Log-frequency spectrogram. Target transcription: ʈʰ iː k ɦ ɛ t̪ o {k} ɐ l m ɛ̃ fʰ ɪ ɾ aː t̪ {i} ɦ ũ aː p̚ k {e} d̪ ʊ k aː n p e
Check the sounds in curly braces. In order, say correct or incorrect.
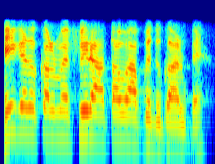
correct, incorrect, correct

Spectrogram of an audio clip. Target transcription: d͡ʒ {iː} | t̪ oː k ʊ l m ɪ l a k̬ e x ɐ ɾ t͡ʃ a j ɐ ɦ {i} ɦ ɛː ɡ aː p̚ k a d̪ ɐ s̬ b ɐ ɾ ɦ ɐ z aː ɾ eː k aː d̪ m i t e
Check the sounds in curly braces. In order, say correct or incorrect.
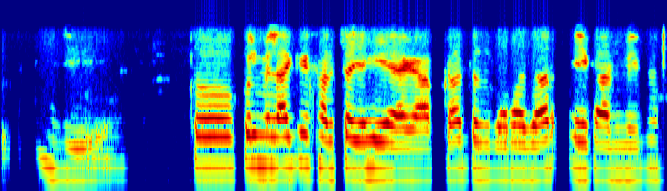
correct, correct

